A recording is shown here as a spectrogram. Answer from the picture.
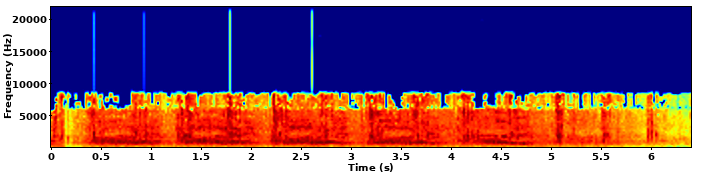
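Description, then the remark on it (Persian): A large concert audience cheers and applauds a well-known singer, who is among the spectators, loudly and continuously, a dense roar of voices with whoops and shouts rising and falling in waves, with no speech over it. “در میان تماشاچیان … خواننده معروف … هم حضور داشت و مورد تشویق تماشاچیان قرار گرفت.”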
